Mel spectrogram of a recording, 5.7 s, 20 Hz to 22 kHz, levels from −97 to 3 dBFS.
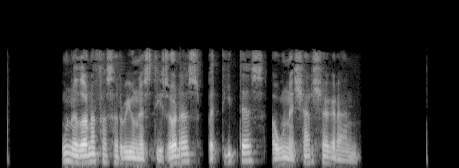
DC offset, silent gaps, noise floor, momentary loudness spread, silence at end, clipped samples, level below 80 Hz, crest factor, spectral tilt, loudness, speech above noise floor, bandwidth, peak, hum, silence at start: under 0.1%; none; under -90 dBFS; 11 LU; 1.25 s; under 0.1%; -58 dBFS; 20 dB; -5 dB/octave; -21 LUFS; over 69 dB; 7.8 kHz; -2 dBFS; none; 0.8 s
